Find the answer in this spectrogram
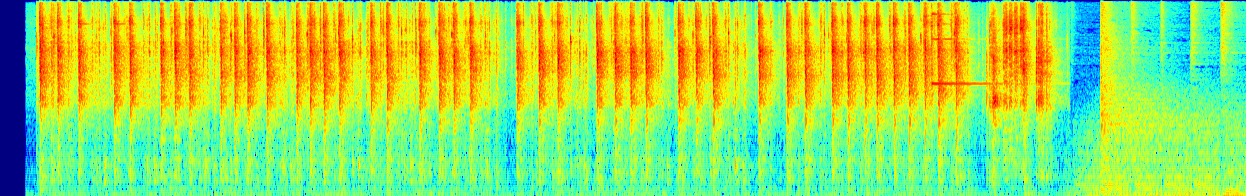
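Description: Typewriter sound effect: a rapid, continuous run of key clacks that stops near the end, where music comes in.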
